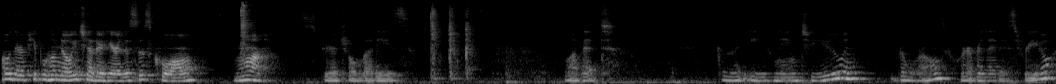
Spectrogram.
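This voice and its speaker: An animated woman at a moderate pace, with long, frequent pauses and audible room echo. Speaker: psychic medium and spiritual channel. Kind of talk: live stream chat with online audience. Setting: home office, live on camera. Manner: whispering at times.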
